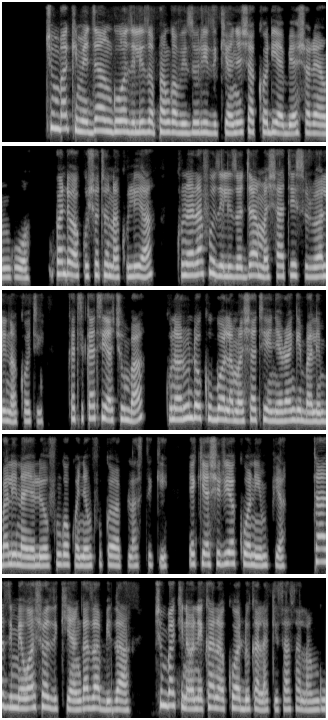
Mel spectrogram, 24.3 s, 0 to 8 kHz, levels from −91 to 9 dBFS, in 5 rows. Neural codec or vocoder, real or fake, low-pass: none; real; 7.2 kHz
